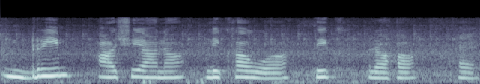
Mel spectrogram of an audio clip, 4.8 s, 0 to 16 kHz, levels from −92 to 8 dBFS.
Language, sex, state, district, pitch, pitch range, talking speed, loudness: Hindi, female, Madhya Pradesh, Dhar, 225 Hz, 205-235 Hz, 85 wpm, -14 LUFS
